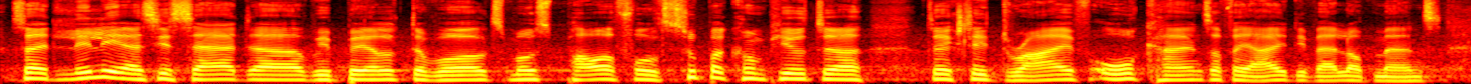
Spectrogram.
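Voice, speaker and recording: A man from Austria with an Austrian accent, answering as a panelist in a fluent, explanatory way and slowing on key terms. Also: on the high side, slight background noise. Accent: Austrian German. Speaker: panelist, AI executive.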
